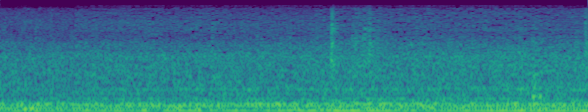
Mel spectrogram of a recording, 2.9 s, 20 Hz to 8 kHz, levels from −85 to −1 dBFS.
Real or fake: real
